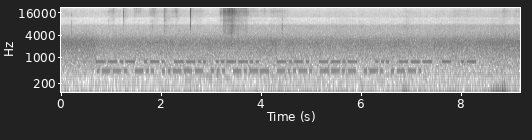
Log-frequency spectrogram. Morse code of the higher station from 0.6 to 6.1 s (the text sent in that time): QRZ? CQ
